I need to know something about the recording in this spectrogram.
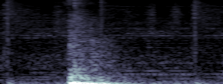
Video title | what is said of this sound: Spend a Day with Us -- Cabin Life in the Woods | that sounds solid I know it is pretty chunky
